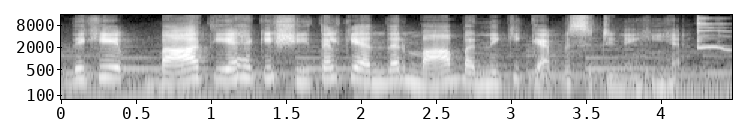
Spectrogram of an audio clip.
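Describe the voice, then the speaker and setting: A woman playing a matter-of-fact doctor in a cartoon, explaining in a measured way. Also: a little high, lively intonation, pushed and bright, soft background music. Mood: grave, apologetic. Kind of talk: Hindi cartoon acting.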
